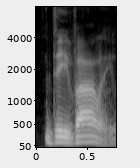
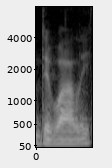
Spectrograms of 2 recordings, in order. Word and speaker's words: Diwali: then there was uh Diwali or deepavali uh or Diwali depending on how you want to pronounce it deeper Valley which is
